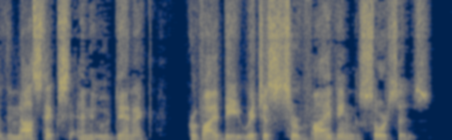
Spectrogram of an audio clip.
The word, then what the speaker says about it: Odin: The word Odinic refers to the Scandinavian god Odin, which is actually pronounced not Odin, which we normally pronounce, but Odin in the Northern European languages, in the original Norse.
